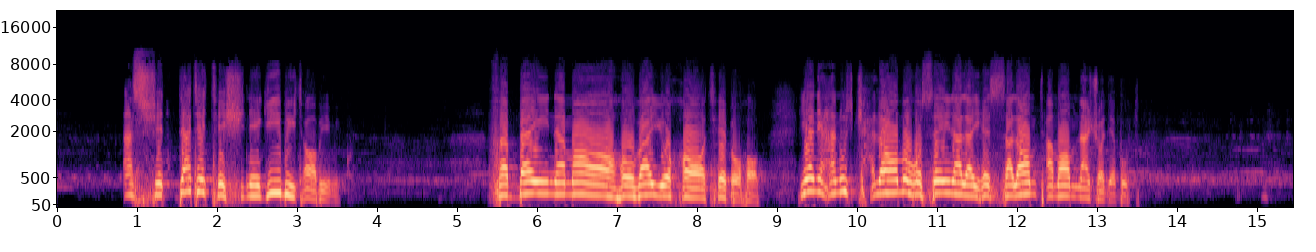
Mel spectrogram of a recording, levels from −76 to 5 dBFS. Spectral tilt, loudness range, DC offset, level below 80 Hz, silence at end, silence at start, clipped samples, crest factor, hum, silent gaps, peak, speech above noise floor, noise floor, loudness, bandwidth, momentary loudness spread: -7.5 dB/octave; 6 LU; under 0.1%; -44 dBFS; 2.05 s; 0.85 s; under 0.1%; 12 dB; none; none; 0 dBFS; 37 dB; -48 dBFS; -11 LUFS; 9.6 kHz; 11 LU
